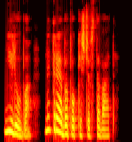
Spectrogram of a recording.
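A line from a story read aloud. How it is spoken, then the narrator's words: Tender comforting, aunt. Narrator (Ukrainian): почала ніжно втішати тітка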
